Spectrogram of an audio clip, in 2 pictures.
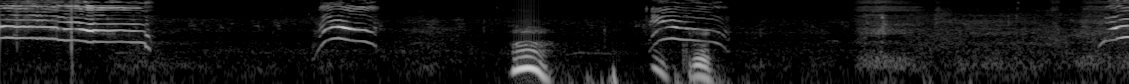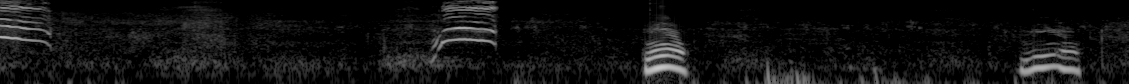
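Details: Three-week-old kitten playing on a man's shoulder and meowing loudly. About nine clear meows come over seventeen seconds, some high and falling, others lower and more drawn out, with quiet gaps, soft rustling and handling noise between.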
